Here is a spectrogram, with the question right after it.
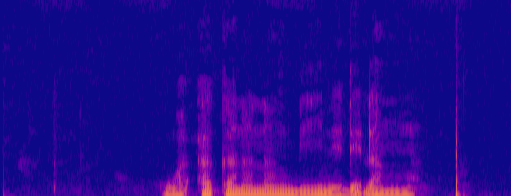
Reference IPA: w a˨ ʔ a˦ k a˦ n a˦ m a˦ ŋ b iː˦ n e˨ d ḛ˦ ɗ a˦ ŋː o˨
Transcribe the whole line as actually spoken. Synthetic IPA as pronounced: w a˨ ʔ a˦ k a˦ n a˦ n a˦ ŋ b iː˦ n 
